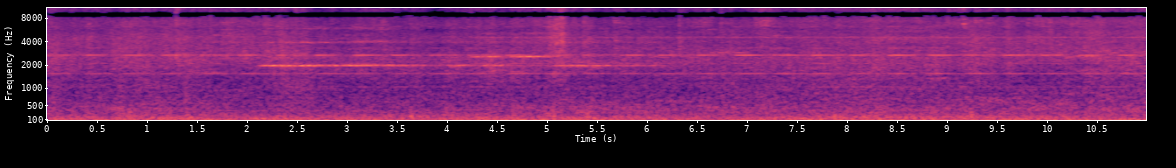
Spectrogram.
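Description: Covered hopper cars of a Union Pacific grain train rolling past, a steady low rumble of steel wheels on rail. Thin, high wheel squeal rides over it, strongest from about two to five seconds in.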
